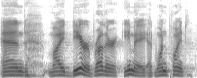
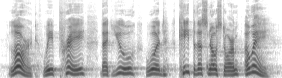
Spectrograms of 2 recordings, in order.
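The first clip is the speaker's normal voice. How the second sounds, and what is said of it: Imitation of a man praying. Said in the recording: “I don't do a very good imitation.”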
